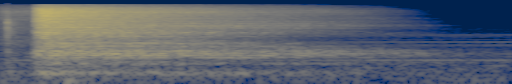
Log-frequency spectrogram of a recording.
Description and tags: Air pressure release from a piece of mechanical equipment on an oil rig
